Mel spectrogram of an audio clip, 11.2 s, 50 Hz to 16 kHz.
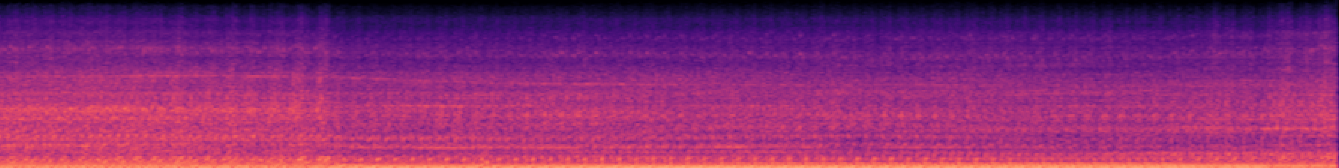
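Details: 1998 Dodge Ram 2nd-gen Cummins diesel, first run after the owner fixed his problems, on temporary power and no coolant: steady, even idle clatter with a firm low rumble, oil pressure and charging, no knocks or misses; normal idle.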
